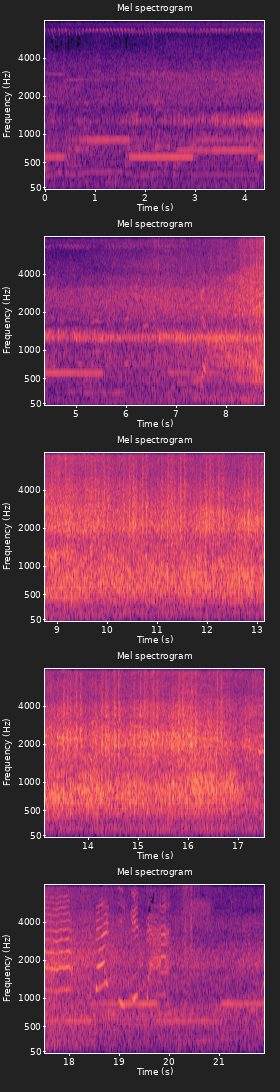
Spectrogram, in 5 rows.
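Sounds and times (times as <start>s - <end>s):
train rushing rumble: 0.0s - 21.9s
train wheels clattering over rail joints: 7.5s - 17.4s.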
